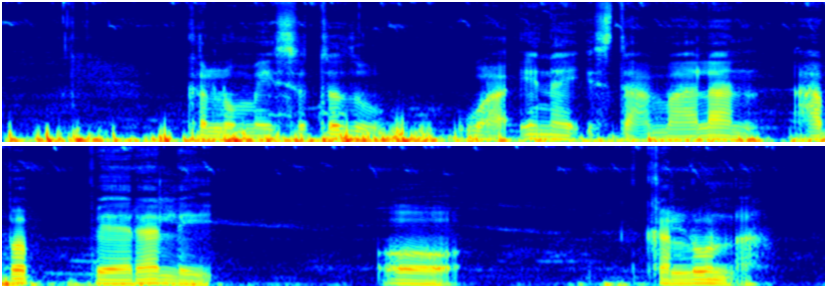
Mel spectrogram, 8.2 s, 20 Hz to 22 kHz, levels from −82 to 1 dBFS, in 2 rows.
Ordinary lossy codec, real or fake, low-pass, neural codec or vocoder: none; real; none; none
